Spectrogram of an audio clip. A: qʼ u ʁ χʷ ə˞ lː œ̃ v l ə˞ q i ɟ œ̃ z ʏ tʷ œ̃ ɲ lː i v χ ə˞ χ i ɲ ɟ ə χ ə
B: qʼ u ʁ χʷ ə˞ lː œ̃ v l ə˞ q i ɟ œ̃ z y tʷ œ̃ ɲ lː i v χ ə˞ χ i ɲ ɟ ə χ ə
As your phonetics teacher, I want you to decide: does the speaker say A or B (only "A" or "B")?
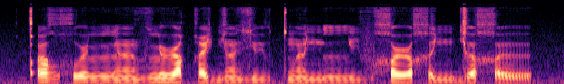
B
